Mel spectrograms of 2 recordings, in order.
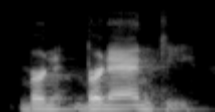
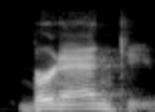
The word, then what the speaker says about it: Bernanke: that's where I met Bernanke I always pronounce that guy's name wrong somebody was you know kind of call me out yeah it's not it's Bernanke right not Bernanke Ben Bernanke somebody I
